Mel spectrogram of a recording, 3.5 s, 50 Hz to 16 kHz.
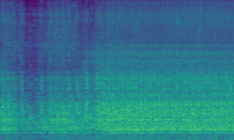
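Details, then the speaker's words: Brother PC15 home sewing machine, about 20 years old and apparently unused about 10 years, after repair of the feed regulator, thread guide and stuck pattern mechanism: quick steady clatter at about four stitches a second, no knocks or binding; stitching normally. "다행히도 수리가 잘 되었습니다. 예, 보시는 바와 같이, 예, 정상적으로 박음질이 돼서 나오는 브라더 미싱의 PC15라는 기계."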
